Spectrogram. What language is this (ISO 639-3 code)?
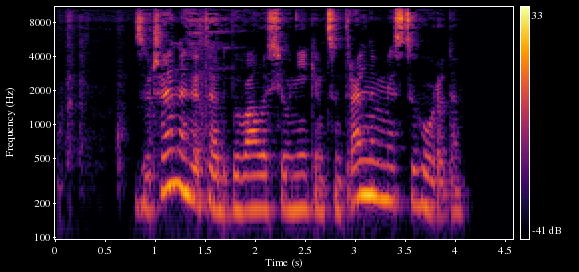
bel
